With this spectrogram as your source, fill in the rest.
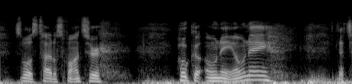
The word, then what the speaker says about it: Hoka One One: Big shout out to the Patreon supporters for really making this all possible, as well as title sponsor Hoka One One. That's how we pronounce it now.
